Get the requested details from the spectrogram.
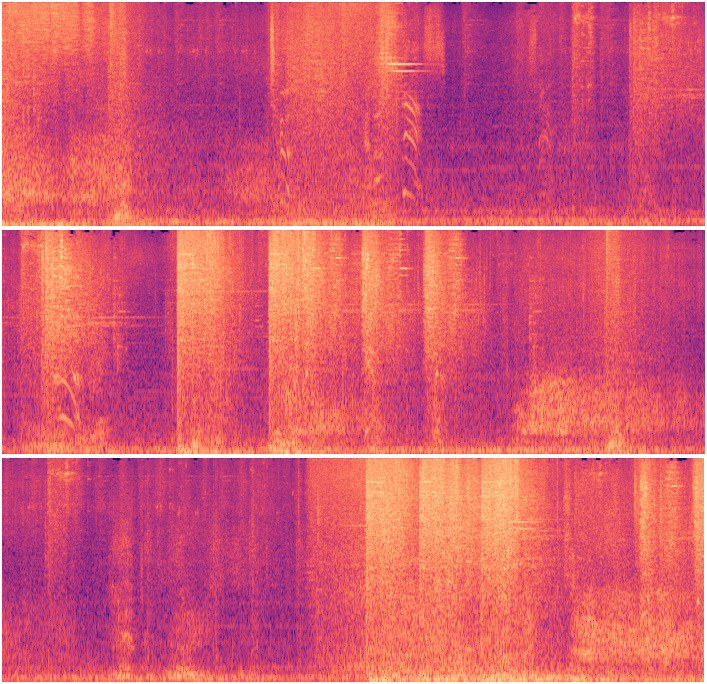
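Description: Blades slash and strike monsters with heavy, wet impacts.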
